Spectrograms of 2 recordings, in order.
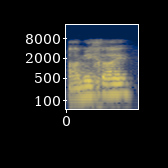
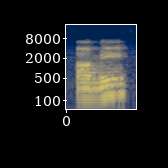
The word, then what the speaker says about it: Amai: only messaged yeah so it's pronounced Amai like Amai Amai okay Amai why do you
